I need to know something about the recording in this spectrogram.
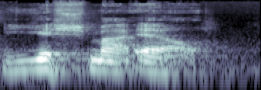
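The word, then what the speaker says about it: Yishmael (ישמעאל): Now, first of all, in Hebrew, his name would be pronounced Yishmael, okay?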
